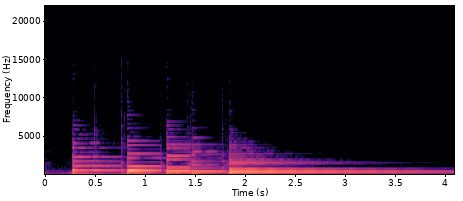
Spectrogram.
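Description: Daniele Marrabello 2023 No. 165 classical guitar (spruce top, Indian rosewood back and sides, carbon strings) played: five plucked single notes stepping down in pitch, the last one held and ringing on for about two seconds with a long, slow decay.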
